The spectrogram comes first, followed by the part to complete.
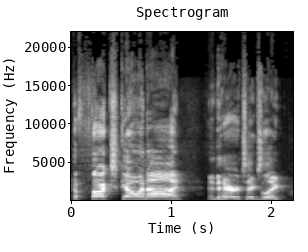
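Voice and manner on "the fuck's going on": high, loud startled mock Talia; shocked outburst. Talia walking in on the clone, high shocked yell. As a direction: pitch it way up in mock alarm. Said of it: "she's like".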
